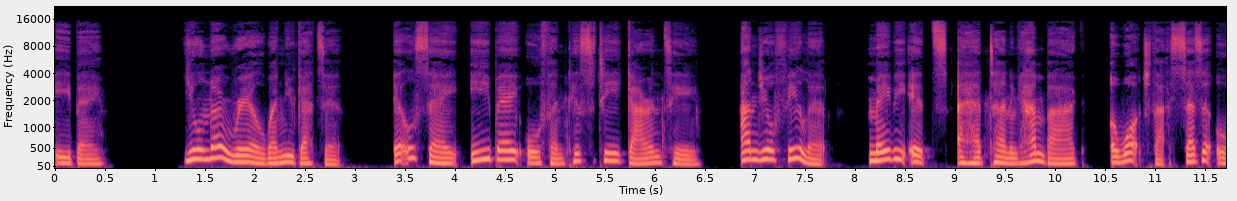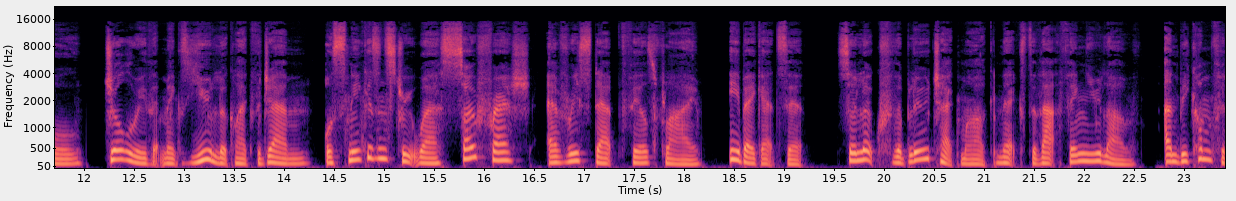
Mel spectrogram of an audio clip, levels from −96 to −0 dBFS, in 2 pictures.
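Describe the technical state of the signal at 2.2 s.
At 2.2 s the signal is intact, with no audible fault at that moment.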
